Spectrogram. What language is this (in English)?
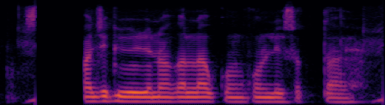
Hindi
